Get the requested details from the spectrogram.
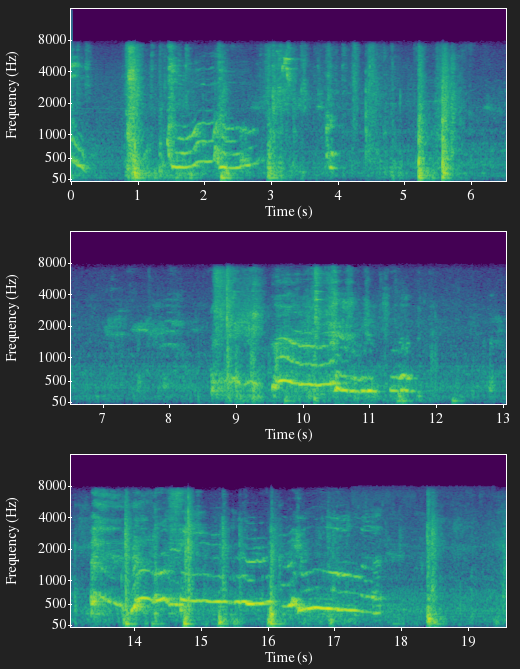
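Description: A fist bangs on a desk.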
